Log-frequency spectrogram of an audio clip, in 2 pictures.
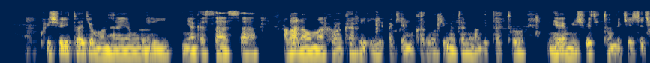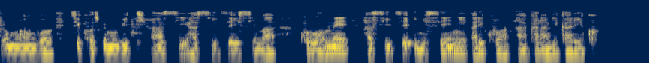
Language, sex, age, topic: Rundi, male, 25-35, education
